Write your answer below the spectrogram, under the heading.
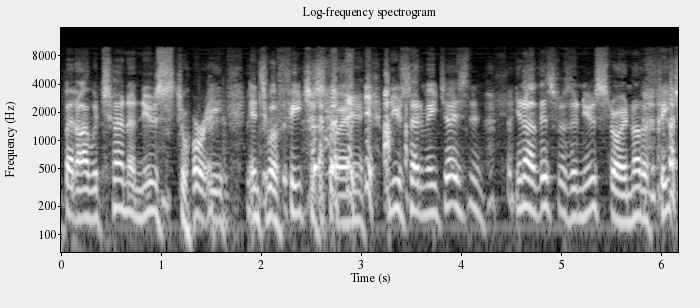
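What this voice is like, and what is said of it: British accent. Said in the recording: “British accent ... he's got a British accent, too”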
